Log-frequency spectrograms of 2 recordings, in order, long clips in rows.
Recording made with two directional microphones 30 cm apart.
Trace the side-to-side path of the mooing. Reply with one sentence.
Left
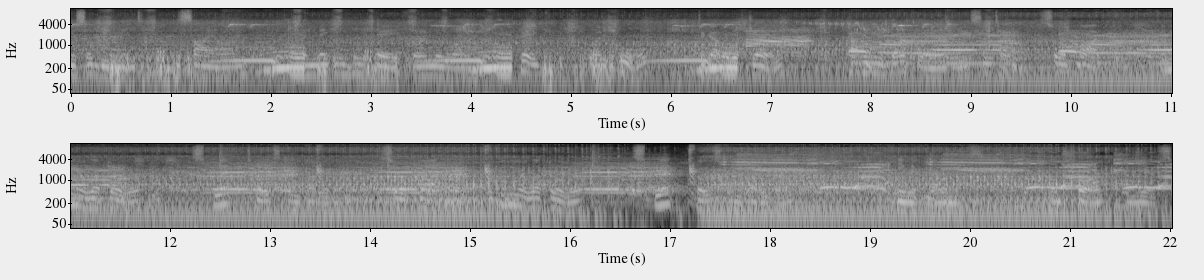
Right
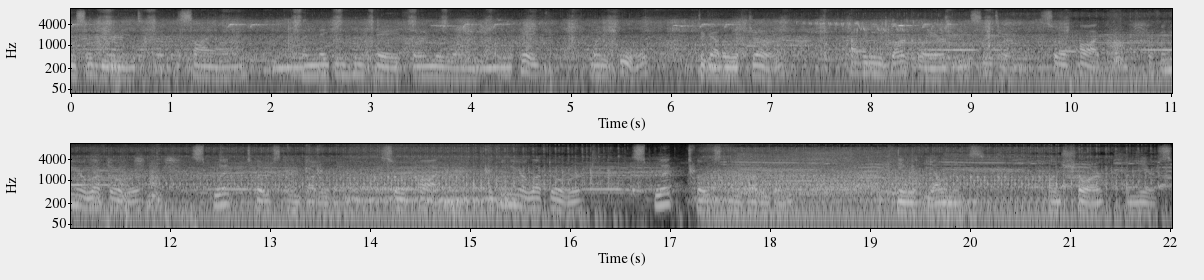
You can hear the mooing stay in one place.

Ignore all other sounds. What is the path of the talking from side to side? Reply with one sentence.
You can hear the talking stay put.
